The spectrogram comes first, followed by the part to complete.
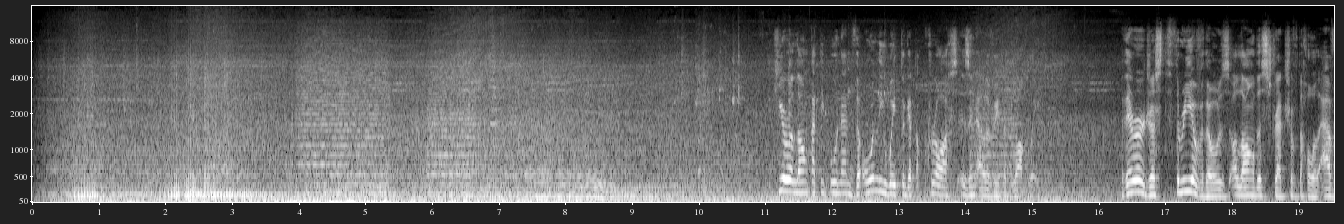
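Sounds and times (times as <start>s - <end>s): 
constant low rumble of busy street traffic: 0.0s - 19.5s
cars and other vehicles zipping past on a busy street: 0.1s - 11.5s
speech: 11.2s - 15.3s, 16.4s - 19.5s.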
